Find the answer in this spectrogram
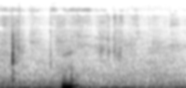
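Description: Quiet handling noise: hands rubbing against and lifting a handmade knife in a wooden sheath off a cloth, with faint scratchy rustles and light clicks.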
